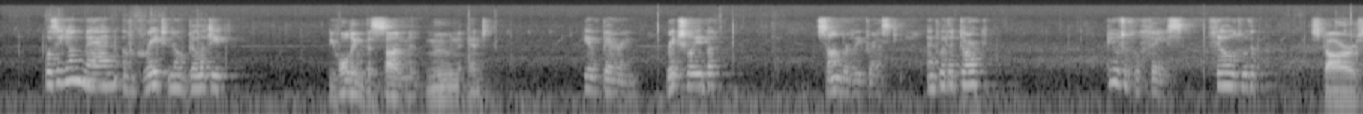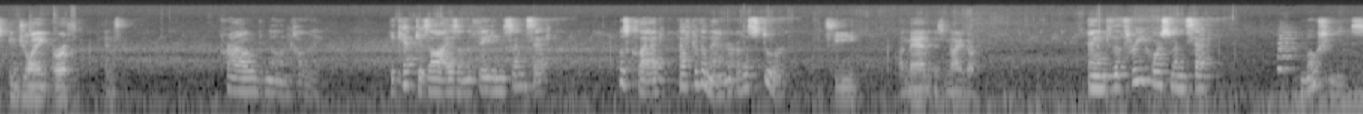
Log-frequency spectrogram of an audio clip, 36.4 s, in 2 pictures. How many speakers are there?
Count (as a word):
two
